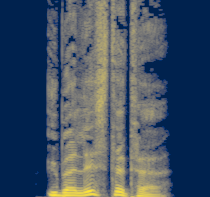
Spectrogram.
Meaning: inflection of überlisten: 1. first/third-person singular preterite 2. first/third-person singular subjunctive II
- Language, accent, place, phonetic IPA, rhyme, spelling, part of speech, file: German, Germany, Berlin, [yːbɐˈlɪstətə], -ɪstətə, überlistete, adjective / verb, De-überlistete.ogg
